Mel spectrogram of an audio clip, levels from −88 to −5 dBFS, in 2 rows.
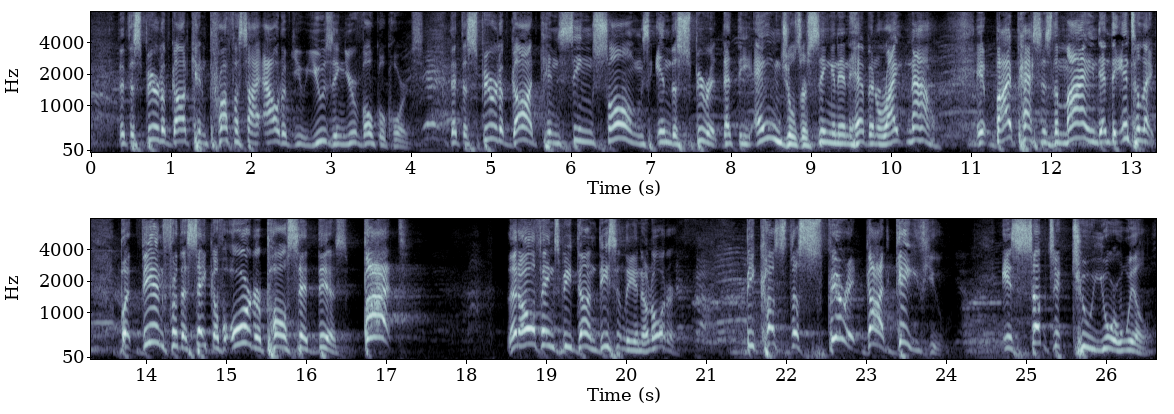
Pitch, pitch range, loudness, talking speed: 240 Hz, 195-300 Hz, -23 LUFS, 160 wpm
